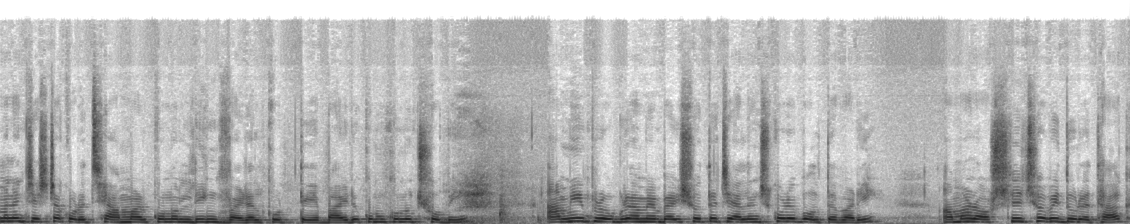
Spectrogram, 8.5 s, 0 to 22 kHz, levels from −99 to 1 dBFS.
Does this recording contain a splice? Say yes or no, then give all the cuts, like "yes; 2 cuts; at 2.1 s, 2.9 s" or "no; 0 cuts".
no; 0 cuts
